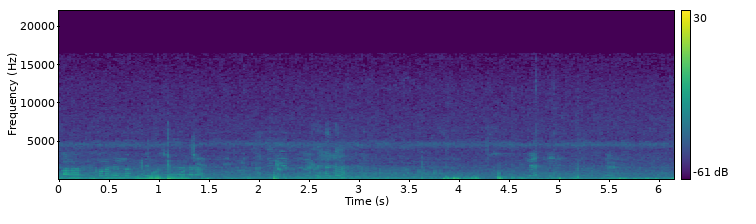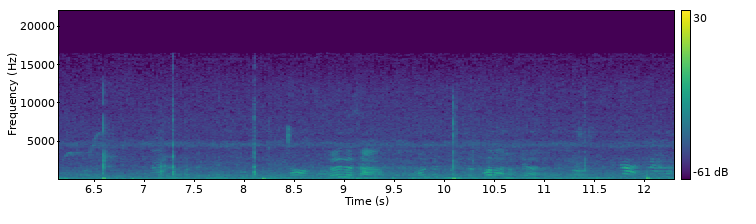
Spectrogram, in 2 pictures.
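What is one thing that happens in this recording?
Young men shout to each other from a distance across an open field.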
